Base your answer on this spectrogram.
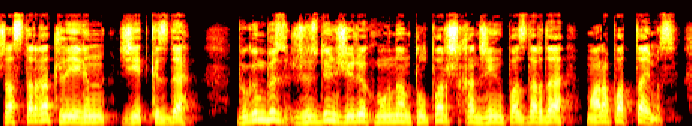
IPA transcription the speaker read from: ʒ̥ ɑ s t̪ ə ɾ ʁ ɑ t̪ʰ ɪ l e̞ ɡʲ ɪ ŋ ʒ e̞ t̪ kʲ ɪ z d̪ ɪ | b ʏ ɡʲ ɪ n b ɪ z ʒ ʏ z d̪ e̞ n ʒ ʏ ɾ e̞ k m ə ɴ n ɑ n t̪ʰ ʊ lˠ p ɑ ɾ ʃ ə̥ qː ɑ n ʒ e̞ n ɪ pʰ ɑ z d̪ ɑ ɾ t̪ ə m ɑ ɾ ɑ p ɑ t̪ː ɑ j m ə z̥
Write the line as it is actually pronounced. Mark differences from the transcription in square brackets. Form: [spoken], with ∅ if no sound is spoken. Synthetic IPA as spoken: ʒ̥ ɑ s t̪ [ɑ] ɾ ʁ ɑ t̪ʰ ɪ l e̞ ɡʲ ɪ [n] ʒ e̞ t̪ kʲ ɪ z d̪ ɪ | b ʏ ɡʲ ɪ n b ɪ z ʒ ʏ z d̪ e̞ n ʒ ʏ ɾ e̞ k m ə ɴ n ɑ n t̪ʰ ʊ lˠ p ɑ ɾ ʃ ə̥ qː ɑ n ʒ e̞ [ŋ] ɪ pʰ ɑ z d̪ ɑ ɾ [d̪] ə m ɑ ɾ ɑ p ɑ t̪ː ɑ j m ə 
